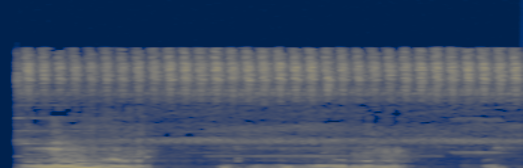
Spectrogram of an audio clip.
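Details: A nomad-threatened lioness with a broken leg, newly having given birth and separated from her pride, gives one deep, moaning call with a rich harmonic tone, calling for her pride, followed by a man speaking.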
